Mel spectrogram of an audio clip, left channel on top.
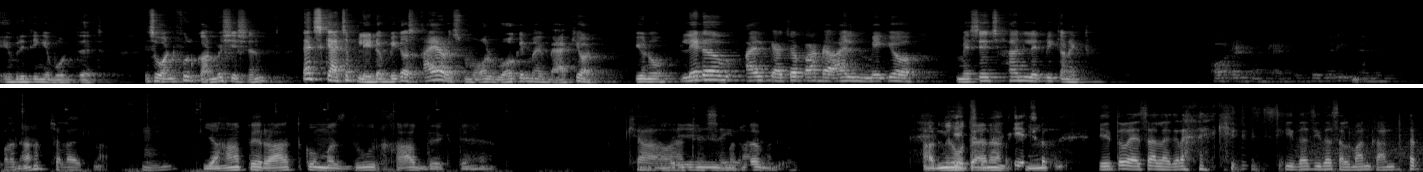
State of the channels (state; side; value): different; both; correlation 0.01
